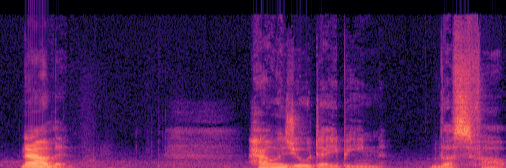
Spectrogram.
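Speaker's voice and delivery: slow, deliberate, purposeful speech. Showing how the speaker talks to the children: speaking slowly and purposefully. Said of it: "speaking more slowly and more purposefully".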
